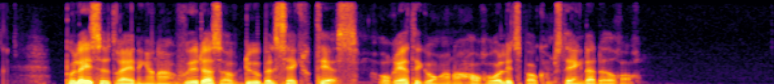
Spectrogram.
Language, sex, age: Swedish, male, 44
